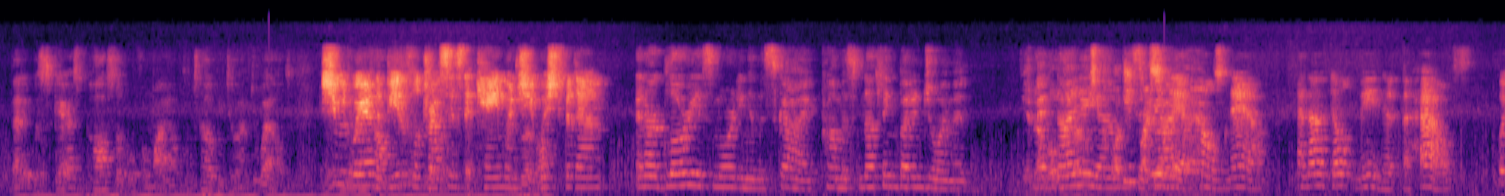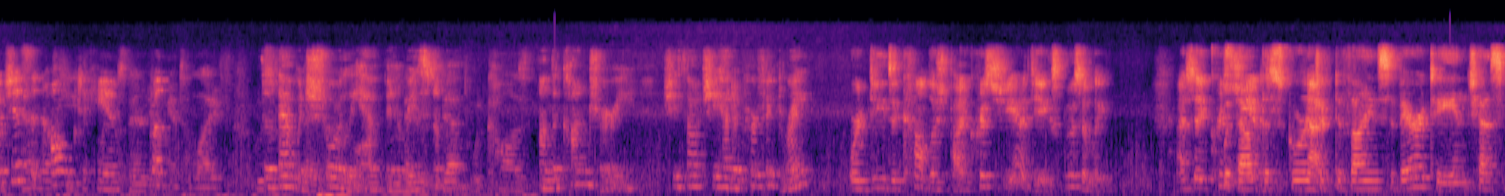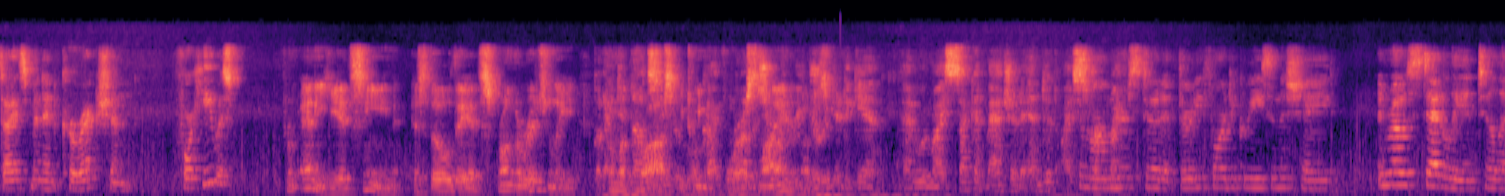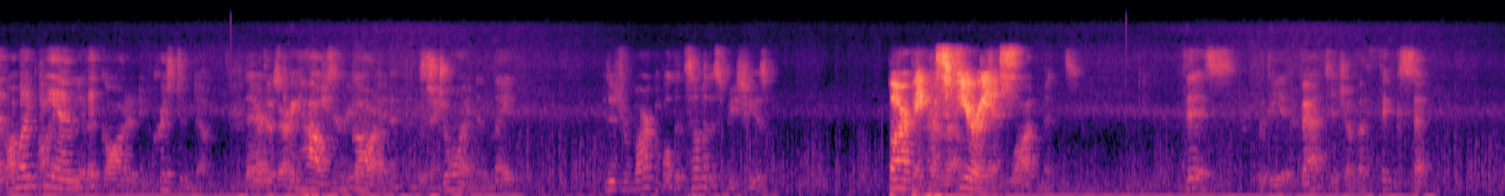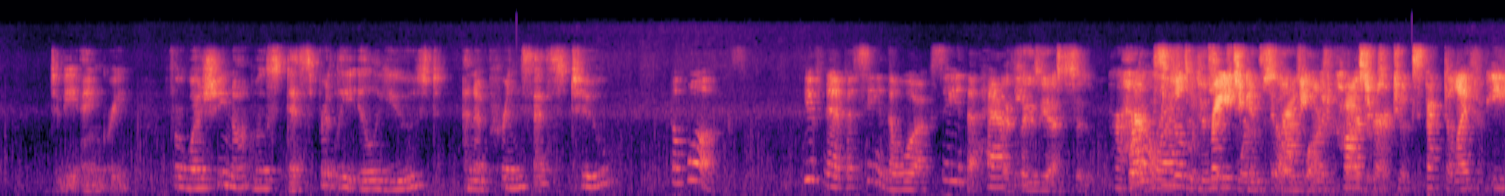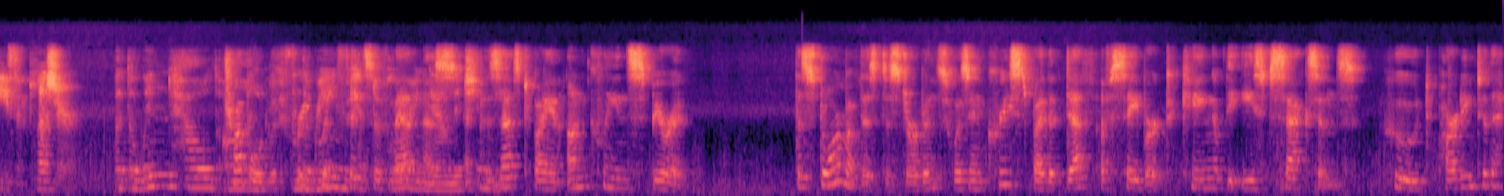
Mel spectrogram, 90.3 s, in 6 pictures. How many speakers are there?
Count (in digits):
10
